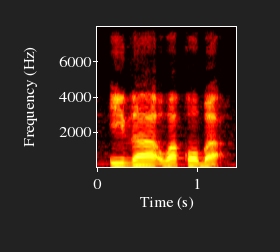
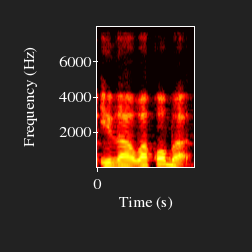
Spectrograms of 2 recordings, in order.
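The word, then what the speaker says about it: إِذَا وَقَبَ: Contoh gini, ya, idza waqoba. Kita bacanya ketika waqaf bukan idza waqoba, tapi idza waqob.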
